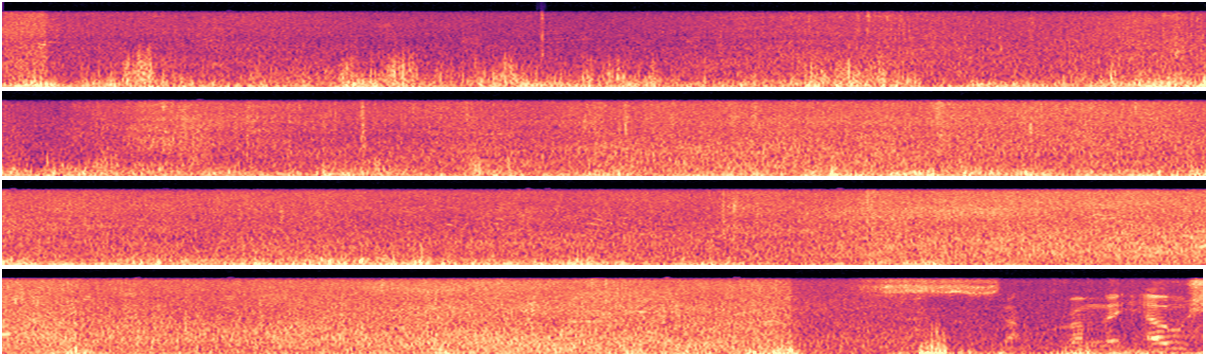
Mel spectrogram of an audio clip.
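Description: Wind buffeting the microphone, a steady low rumble, over the wash of small waves breaking on a sandy beach; the hiss of the surf grows a little stronger in the last few seconds.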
